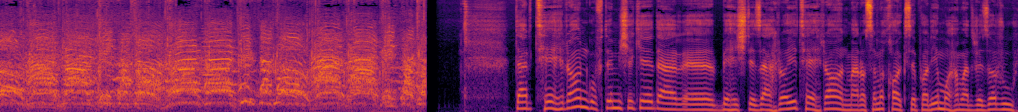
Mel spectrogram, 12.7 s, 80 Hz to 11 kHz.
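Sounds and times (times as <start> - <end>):
student protesters at a university dormitory sit-in chanting a slogan: 0.0 - 5.4
speech: 6.4 - 12.7.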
